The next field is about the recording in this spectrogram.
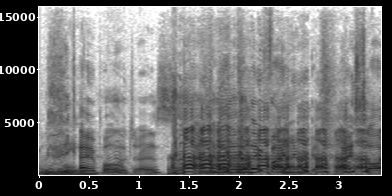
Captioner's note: all laugh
